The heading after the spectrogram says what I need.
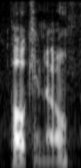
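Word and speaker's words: Pokeno: all the time, but Pocono, and because I said it wrong on social media. No, and they yes. And I've been corrected, so I need to elongate my O.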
